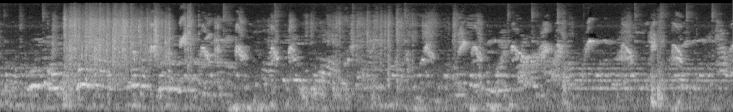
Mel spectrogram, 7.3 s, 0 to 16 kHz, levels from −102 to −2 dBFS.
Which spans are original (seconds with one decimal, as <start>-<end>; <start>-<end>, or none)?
3.6-5.1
